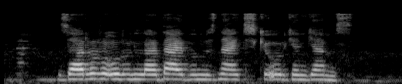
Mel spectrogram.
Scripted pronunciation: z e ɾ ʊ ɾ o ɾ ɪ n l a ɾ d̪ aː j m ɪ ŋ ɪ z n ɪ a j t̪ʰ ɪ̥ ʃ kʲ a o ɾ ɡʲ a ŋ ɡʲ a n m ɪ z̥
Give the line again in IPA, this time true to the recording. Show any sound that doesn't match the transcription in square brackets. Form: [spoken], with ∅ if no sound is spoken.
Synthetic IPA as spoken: z [a] ɾ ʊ ɾ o ɾ ɪ n l a ɾ d̪ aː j [b] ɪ [m] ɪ z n ɪ a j t̪ʰ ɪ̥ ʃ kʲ a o ɾ ɡʲ a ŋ ɡʲ a n m ɪ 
